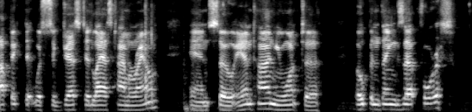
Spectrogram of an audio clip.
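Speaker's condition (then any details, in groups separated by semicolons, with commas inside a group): No condition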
